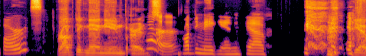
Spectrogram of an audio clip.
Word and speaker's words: Brobdingnagian: I also can't actually pronounce their name, the Brobdanagan Bards. Brobdingnagian bards.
